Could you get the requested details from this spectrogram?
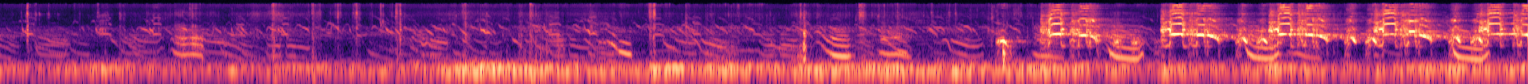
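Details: Teetar, or francolin, chicks give dense runs of short down-slurred peeps over a steady low hum, then louder, shriller calls take over during the final seconds.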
